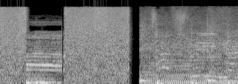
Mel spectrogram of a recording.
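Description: Loud static hiss, like a detuned TV, broken by brief snatches of music. It cuts out suddenly for an instant about a second and a third in, then the hiss and music return.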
